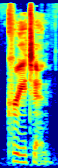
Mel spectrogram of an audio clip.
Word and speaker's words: creatine: a lot of times we will say creatin mhm um which looks wrong I know as somebody who likes my silent E that change vows yeah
